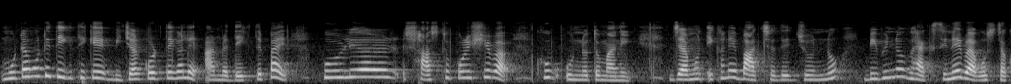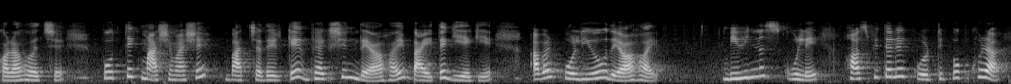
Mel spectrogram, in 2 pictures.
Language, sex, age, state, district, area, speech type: Bengali, female, 30-45, West Bengal, Purulia, urban, spontaneous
